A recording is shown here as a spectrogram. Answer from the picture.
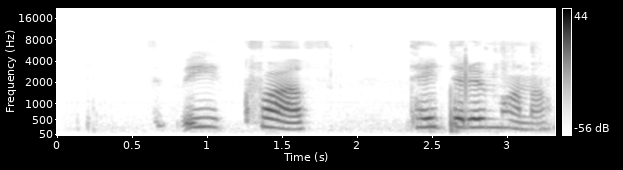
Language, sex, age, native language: Icelandic, female, 10, Icelandic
